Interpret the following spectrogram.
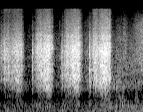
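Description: Stiff-bristled horse grooming brush scrubbing hard over the hair of a muddy white leg: four quick strokes in a row, each a short bristly scrape.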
